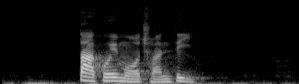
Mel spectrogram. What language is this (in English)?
Chinese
